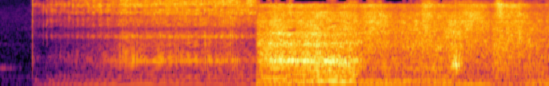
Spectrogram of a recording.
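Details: Dad snoring in his sleep, which frightens the baby: loud, rough, rattling snores with a low droning vibration, ordinary snoring.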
